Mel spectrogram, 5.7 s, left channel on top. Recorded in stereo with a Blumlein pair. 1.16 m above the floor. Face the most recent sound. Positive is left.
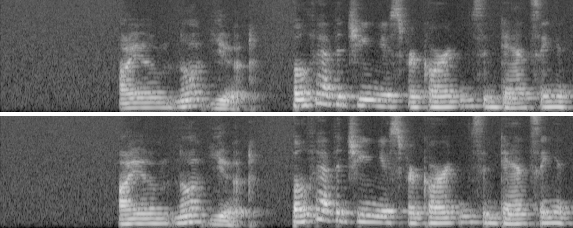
turn(degrees=-25)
